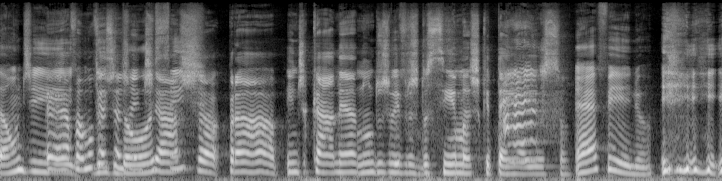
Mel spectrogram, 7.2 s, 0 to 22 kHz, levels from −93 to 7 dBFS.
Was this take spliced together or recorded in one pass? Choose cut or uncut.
uncut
